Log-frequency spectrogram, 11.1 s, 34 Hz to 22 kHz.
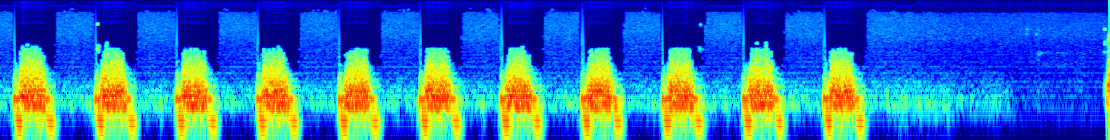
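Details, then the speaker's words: Severe aortic stenosis: long, harsh ejection systolic murmur at about 75 beats a minute, with a faint, nearly absent second heart sound from a rigid, calcified valve. "كل ما كان الايورتيك ستينوزس سيفيرر كل ما كانت الميرمر اطول، مش اعلى، اطول، بحيث ان very short ejection systolic murmur تساوي very mild aortic stenosis."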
